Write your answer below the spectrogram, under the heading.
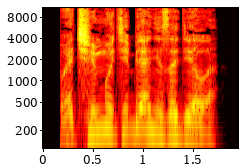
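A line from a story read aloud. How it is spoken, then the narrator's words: Growling. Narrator (Russian): Прорычал Серый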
